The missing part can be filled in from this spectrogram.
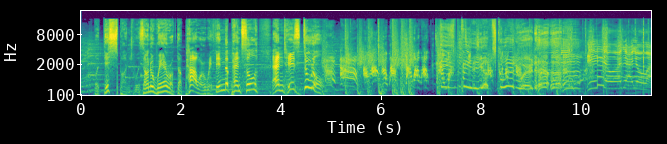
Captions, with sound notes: But this sponge was unaware of the power within the pencil and his doodle... [screaming] He's beating up Squidward! [laughing]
